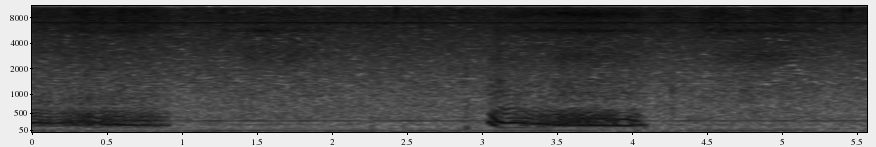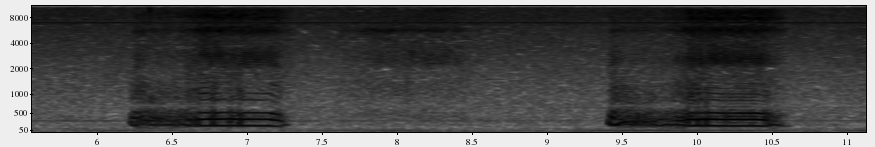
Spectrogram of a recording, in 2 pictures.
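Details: Domestic cat asleep and snoring, four rasping breaths spaced about three seconds apart, later ones louder with a nasal, tonal whistle in them, against a quiet room with a thin background hum.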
